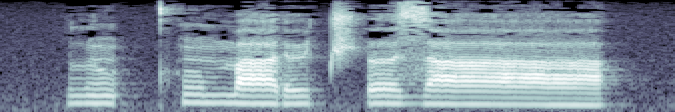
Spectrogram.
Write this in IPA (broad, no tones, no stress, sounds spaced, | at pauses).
l ũ ʔ kʰ ũ m a ɾ ø t͡ʃʼ ə z aː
